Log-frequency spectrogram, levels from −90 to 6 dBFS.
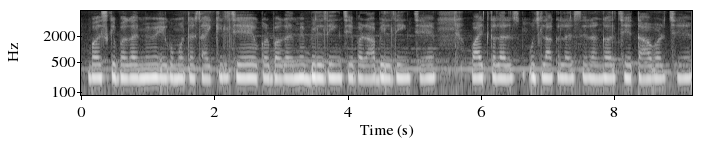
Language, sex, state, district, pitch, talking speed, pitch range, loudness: Maithili, female, Bihar, Samastipur, 215 Hz, 165 wpm, 215-220 Hz, -14 LUFS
